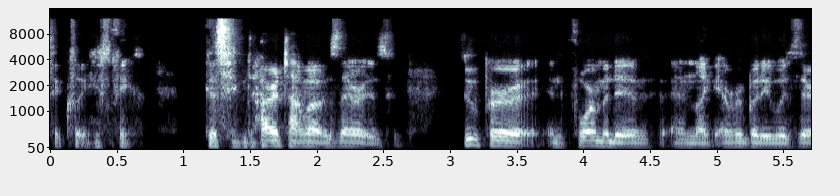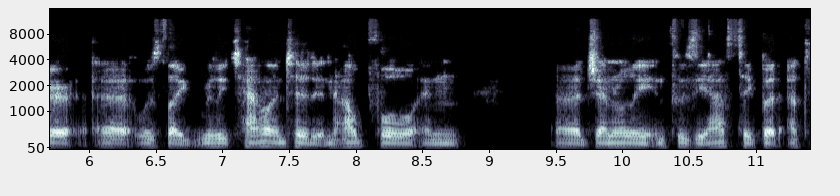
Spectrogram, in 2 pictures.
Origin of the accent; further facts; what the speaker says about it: Germany; So I'm based in Germany, and I grew up in Germany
